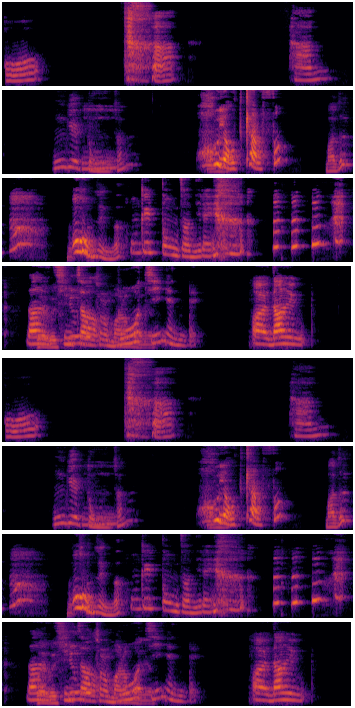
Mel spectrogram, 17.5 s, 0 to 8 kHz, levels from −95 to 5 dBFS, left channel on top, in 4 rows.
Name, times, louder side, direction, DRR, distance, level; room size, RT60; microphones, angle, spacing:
voice 1, 0.0-0.5 1.5-2.2 3.6-4.1 5.4-5.8 6.8-7.9 8.9-9.3 9.6-10.0 10.4-13.1 13.5-15.6 16.3-16.9, left 4 dB, 70° left, 1.0 m, -35 dB
voice 2, 5.0-6.1 6.9-7.2 8.4-8.8 9.6-10.3 13.6-15.1 16.2-16.4, right 1 dB, 15° right, 0.6 m, -42 dB
7.9 x 5.9 x 4.5 m
head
